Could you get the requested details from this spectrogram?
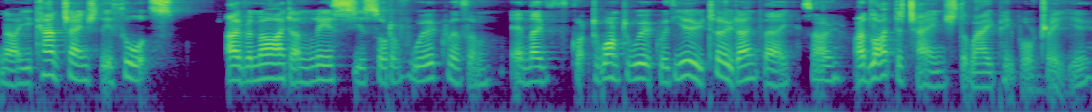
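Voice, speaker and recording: A woman with a New Zealand accent speaks at a fairly slow pace in a medium pitch with ordinary pitch variation, against a quiet background. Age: 70s. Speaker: interviewee sharing life story. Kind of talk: personal testimony.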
